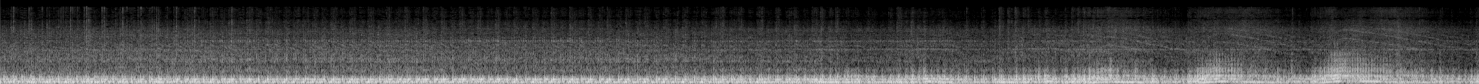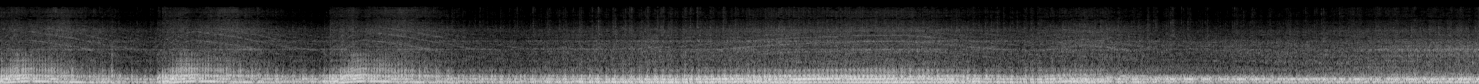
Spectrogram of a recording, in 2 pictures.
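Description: Kawasaki ZZR600 motorcycle's inline-four engine running steadily, then revved up and down about five times in quick succession from about ten seconds in, settling back to a steadier run with one slow rise and fall in revs near the end.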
